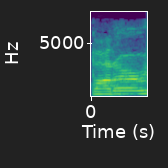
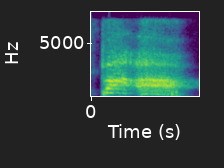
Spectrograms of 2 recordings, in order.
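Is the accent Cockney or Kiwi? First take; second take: Kiwi; Cockney. First: It is said with a Kiwi accent. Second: It is said with a Cockney accent.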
